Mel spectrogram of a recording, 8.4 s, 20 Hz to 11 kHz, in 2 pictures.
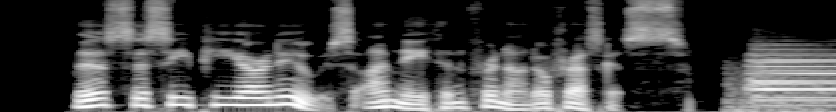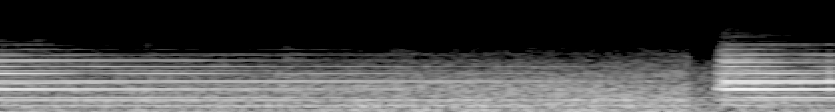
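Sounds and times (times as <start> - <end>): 
speech: 0.4 - 4.2
large bell of a cathedral basilica in Denver Colorado ringing: 3.6 - 8.3.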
